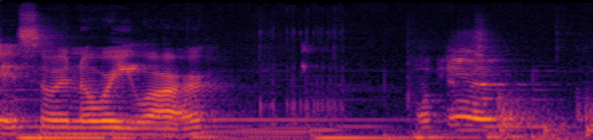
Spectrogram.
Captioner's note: knock knock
